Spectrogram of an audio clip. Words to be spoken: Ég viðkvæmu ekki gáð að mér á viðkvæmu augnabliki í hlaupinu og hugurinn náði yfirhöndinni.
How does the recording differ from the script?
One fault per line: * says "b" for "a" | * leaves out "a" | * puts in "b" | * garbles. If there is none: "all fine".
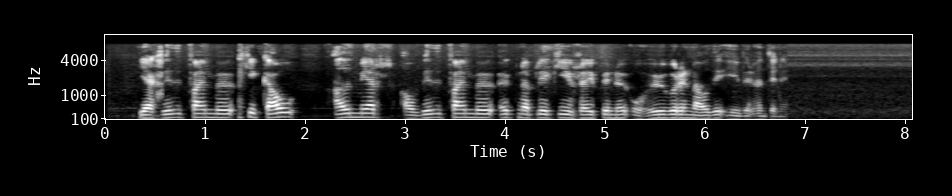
all fine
